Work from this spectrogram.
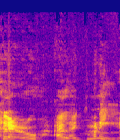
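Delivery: very loud, high, badly done cartoon crab voice. Player calling himself Mister Krabs over money, in a bad Mister Krabs impression. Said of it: "It was a very bad impression".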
